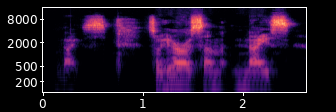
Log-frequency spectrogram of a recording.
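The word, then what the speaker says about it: gneiss: high-grade metamorphism is nice it's pronounced nice g-n-e-i-s-s nice so here are some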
